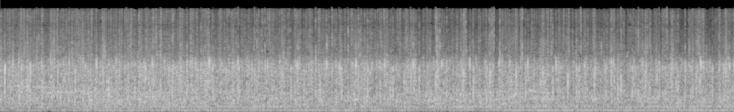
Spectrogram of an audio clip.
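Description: A large crowd applauding, many hands clapping at once at a steady level throughout.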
